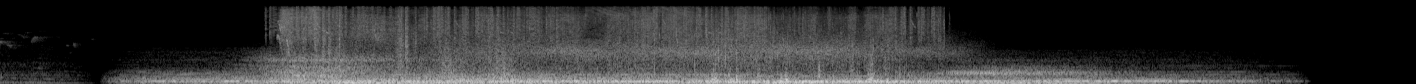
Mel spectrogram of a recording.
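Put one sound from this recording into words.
A deep rumbling boom swells and fades.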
